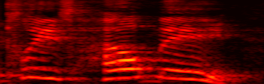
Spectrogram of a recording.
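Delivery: high, drawn-out plea; helpless storybook wail; pleading yell. A narrator's reading. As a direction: stretch out a high cry for help. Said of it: "yelled Tudley".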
